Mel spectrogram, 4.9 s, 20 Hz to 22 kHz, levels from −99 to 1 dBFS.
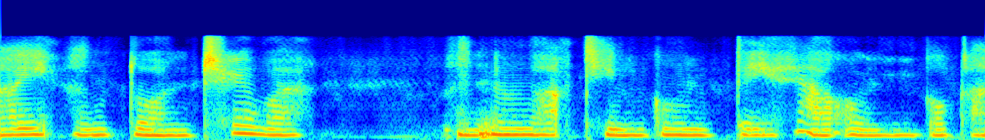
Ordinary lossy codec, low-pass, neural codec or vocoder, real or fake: none; none; codec, 16 kHz, 1 kbps, FreqCodec, smaller model; fake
